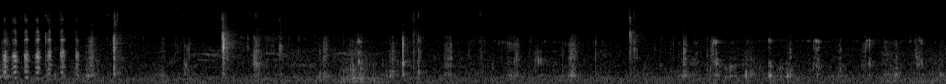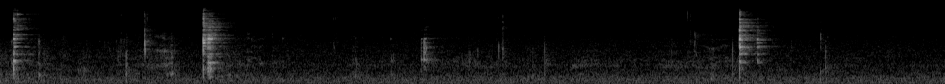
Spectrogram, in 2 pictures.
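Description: Chewing and wet mouth sounds from eating rice noodles (bihon), with small lip smacks. A few sharper clicks stand out, the loudest about halfway through and again near the end.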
